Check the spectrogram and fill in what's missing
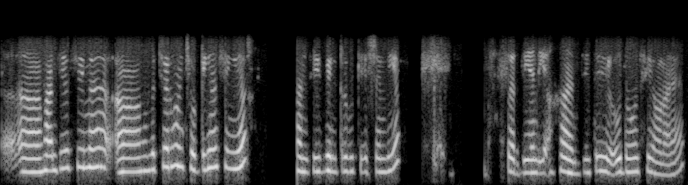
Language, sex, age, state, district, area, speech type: Punjabi, female, 30-45, Punjab, Jalandhar, rural, conversation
